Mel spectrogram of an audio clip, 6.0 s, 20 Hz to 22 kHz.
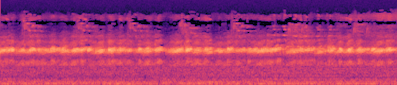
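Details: A dense chorus of frogs gives a steady, high, trilling croak with a low background rumble, at a forest pond in the evening, where ducks and birds also call; 28 March 2023.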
